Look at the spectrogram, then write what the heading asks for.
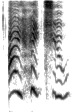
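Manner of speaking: high, loud tearful outburst; tearful cry. A narrator's reading. Emma crying out at Poppy in a tearful high scream. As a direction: scream it through tears. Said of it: "Emma cried, tears streaming".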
